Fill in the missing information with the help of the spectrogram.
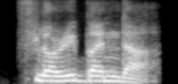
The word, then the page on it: floribunda: Indian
